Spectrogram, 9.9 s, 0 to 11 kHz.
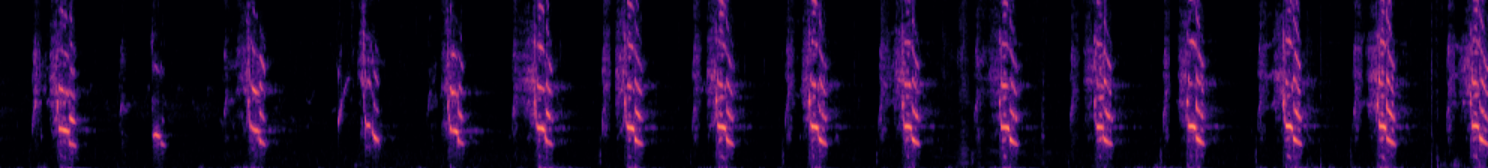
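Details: Golden eagle eaglet with an empty crop at its nest in Bucovina, Romania, June 8, 2021, begging as its mother feeds it: long run of thin, high, falling squeaks, starting sparse, then steady and rapid.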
